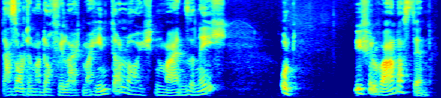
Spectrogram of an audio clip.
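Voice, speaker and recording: An actor playing a gruff, officious police inspector in a 1960s radio play, pedantic and sarcastic in colloquial bureaucratic bluster. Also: male voice, on the low side, lively intonation, moderate pace, a bit bright. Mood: suspicious, deliberate.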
